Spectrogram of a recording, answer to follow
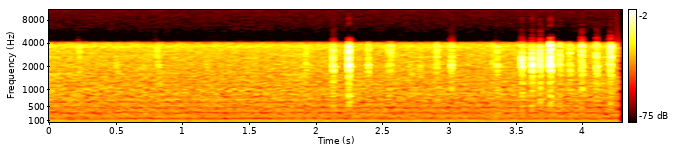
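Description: Faint clicking from the controls of a Denon DN-S3700 DJ media player as folders are scrolled through: a couple of clicks about two seconds in, then a quick run of clicks near the end, over a low steady hum.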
